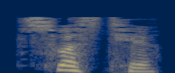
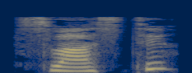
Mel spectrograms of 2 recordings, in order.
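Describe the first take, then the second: First: स्वस्थ्य with short vowel, "swasthya"; mispronounced. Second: Said in the usual way. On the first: Shown as a demonstration. Teacher showing a vowel error, mispronounced with short a. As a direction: say स्वस्थ्य with uh instead of long aa. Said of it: "अशुद्ध". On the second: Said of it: "शुद्ध".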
